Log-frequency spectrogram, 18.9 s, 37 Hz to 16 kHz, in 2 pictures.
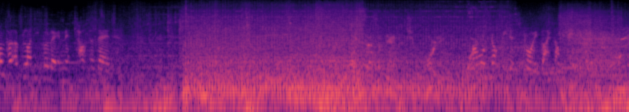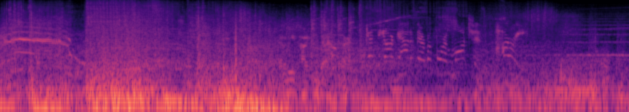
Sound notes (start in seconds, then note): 14.6 radio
